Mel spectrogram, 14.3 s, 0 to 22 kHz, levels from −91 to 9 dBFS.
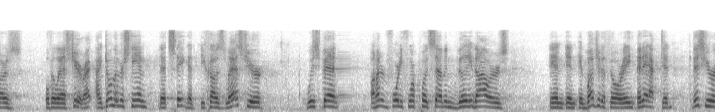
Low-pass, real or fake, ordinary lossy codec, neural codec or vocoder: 7.2 kHz; fake; AAC, 32 kbps; codec, 24 kHz, 0.9 kbps, WavTokenizer, medium music audio release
